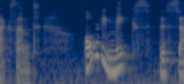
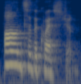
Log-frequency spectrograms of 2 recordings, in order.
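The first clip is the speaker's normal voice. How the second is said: transatlantic Bette Davis; 4 semitones higher, 10 dB louder than usual. Shown as a demonstration. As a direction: Answer the question with a broad A and no R, loud. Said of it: "in transatlantic, she says".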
